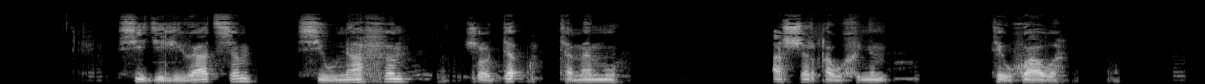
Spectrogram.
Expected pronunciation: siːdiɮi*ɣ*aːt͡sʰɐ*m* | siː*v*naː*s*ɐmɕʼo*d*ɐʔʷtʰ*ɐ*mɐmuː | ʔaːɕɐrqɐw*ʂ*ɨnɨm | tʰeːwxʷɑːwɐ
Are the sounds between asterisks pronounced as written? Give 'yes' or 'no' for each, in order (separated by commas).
yes, yes, no, no, yes, yes, no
